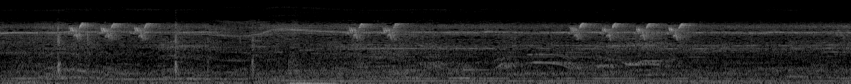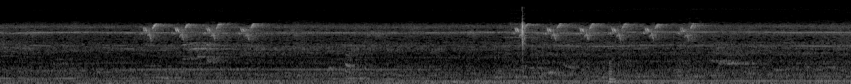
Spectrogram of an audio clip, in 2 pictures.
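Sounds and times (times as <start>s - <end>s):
toy helicopter motor whine: 0.0s - 17.0s
bird chirping: 13.6s - 15.6s.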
